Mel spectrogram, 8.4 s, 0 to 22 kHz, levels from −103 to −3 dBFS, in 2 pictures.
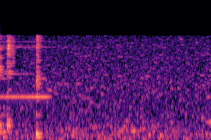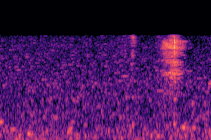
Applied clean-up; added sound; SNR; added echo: classical method Wiener filter.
